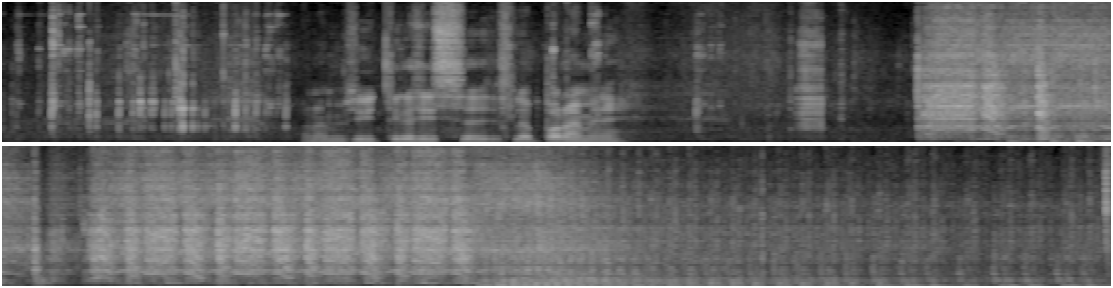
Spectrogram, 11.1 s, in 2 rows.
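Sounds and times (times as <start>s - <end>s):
electric starter cranking: 4.6s - 8.5s
motorcycle engine running: 7.9s - 11.0s.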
